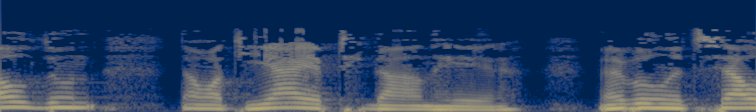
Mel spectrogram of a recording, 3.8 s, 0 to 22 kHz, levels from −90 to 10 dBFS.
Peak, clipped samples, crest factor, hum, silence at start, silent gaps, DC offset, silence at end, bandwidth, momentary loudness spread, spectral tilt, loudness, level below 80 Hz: -10 dBFS; under 0.1%; 14 dB; none; 0 s; none; under 0.1%; 0 s; 7.8 kHz; 10 LU; -6.5 dB/octave; -25 LUFS; -44 dBFS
